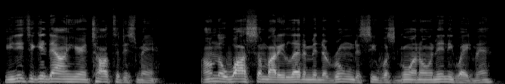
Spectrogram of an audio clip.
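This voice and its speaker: A brash, raspy drug boss barks orders in a drawl, as a male narrator puts him on. The voice sits deep and the sound is dry and close. He talks like a man used to being obeyed. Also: quick pace, dry recording, close to an everyday voice. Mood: agitated. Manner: agitated, bossy, shouting orders.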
